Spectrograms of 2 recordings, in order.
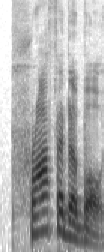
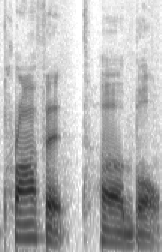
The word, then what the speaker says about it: profitable: Profitable 就是有利可图的，赚得到钱的，就是来自于 profit 好这个名词，再加上 able，但是它念成 profitable，不是 profitable 哈。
